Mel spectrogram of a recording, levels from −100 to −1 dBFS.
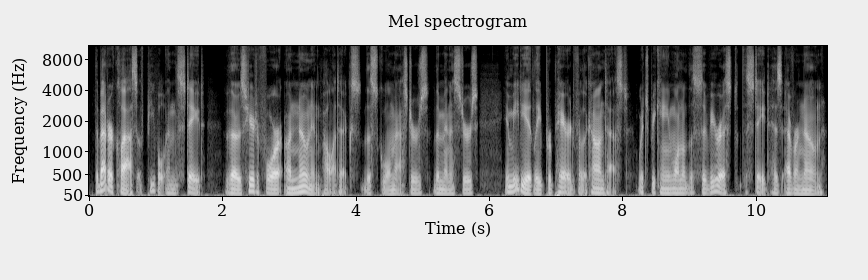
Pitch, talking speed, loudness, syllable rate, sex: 100 Hz, 180 wpm, -23 LUFS, 6.2 syllables/s, male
